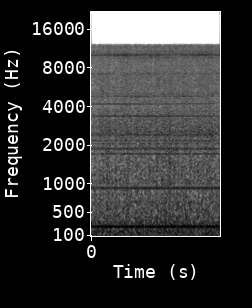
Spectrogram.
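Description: Loud, steady helicopter roar from a helicopter flying low around a city with its door open, a constant dense wash of rotor and engine noise with a faint steady hum running through it.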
